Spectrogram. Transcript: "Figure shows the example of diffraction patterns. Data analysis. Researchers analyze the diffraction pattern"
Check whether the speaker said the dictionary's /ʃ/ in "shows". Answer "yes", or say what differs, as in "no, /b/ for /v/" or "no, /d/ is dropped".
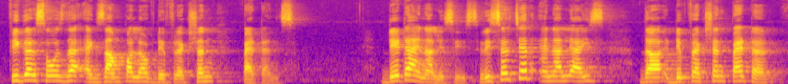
no, /s/ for /ʃ/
